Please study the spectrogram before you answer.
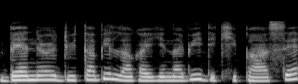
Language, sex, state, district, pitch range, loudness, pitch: Nagamese, female, Nagaland, Kohima, 175-210 Hz, -16 LUFS, 195 Hz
